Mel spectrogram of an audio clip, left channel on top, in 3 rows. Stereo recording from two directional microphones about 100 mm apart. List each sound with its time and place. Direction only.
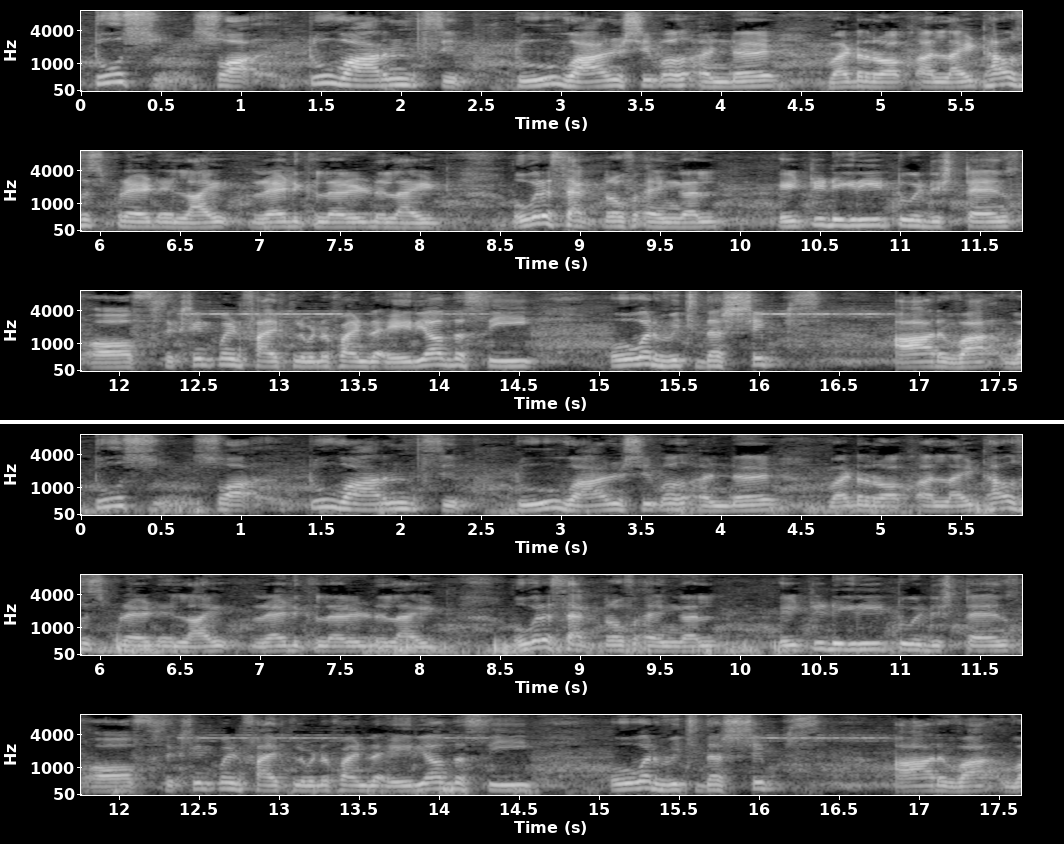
0.1 s speech: 25° left (ahead or behind)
